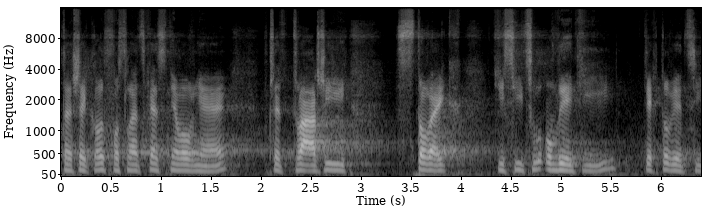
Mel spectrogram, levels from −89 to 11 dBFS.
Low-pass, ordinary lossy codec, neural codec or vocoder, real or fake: 14.4 kHz; Opus, 24 kbps; none; real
